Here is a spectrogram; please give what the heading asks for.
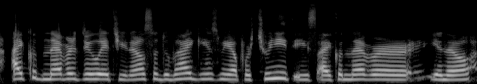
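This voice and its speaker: A woman's voice: a little high, level tone, moderate pace, clear, resonant tone, no echo. A young woman with a Polish accent, chatting as an interview guest, filling her talk with "you know" and speaking earnestly. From Poland. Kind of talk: casual interview chat.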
